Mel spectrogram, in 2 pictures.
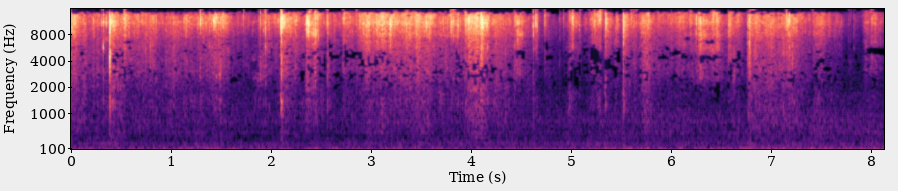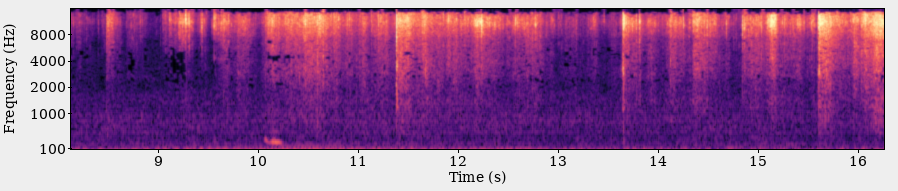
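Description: Pruning shears snip through dry stems.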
